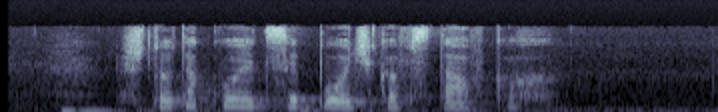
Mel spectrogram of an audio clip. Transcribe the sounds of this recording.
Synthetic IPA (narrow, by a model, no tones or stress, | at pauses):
ʂt̪ot̪ɐko̞jət̪sɨpo̞t͡ɕkəfst̪afkəx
